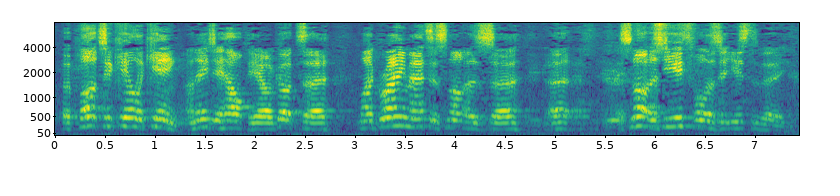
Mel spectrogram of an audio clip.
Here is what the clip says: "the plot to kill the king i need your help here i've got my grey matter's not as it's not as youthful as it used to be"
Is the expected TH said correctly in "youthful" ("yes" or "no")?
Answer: no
